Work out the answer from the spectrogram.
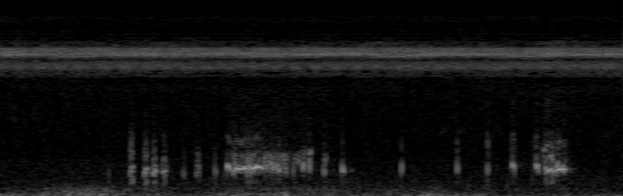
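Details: Red junglefowl, a decoy bird meeting a very fierce wild bird, giving a series of short, uneven clucking notes with a couple of longer, harsher calls, over a steady high insect drone.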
